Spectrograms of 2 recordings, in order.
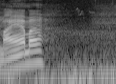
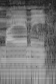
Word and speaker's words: Miami: on rout 66 just between uh Aton and miam yes it's it's uh pronounced miam not Miami but uh this is part of the original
